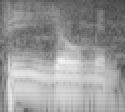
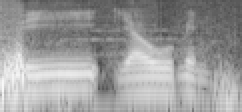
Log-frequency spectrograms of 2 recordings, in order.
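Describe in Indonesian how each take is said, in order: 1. Vokal fi pendek dan menyatu. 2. Vokal fi panjang dan jelas. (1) "Jangan fi yaumin, nanti madnya itu hilang" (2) "di sini fi-nya itu panjang, maka harus diidharkan"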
